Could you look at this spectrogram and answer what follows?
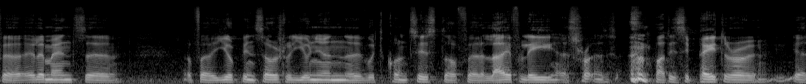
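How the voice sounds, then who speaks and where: A man with a German accent speaking haltingly at a conference round table, with many filled pauses and repeated words. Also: fairly low pitch. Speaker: panel speaker. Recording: noisy live conference room recording.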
